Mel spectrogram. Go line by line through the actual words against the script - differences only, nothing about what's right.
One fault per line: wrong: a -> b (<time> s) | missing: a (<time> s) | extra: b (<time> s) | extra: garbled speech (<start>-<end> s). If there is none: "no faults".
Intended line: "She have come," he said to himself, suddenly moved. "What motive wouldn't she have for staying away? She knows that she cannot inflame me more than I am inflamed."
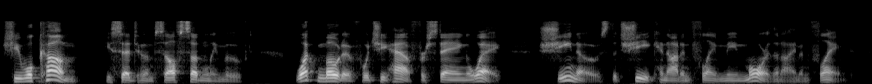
wrong: have -> will (0.2 s)
wrong: wouldn't -> would (3.6 s)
